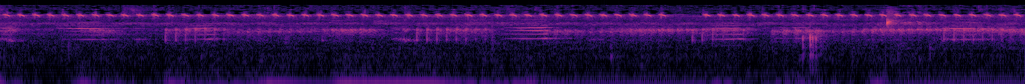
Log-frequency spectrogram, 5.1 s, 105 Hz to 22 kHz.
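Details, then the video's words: Polypedates cf. leucomystax, the common tree frog, at a garden pond edge near Mae Wong National Park, Thailand, 29 July 2018, evening; dense runs of rapid clicks and nasal pulses over a constant shrill insect drone. "Common Tree frog"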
